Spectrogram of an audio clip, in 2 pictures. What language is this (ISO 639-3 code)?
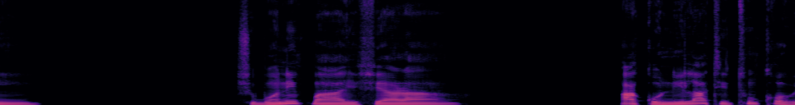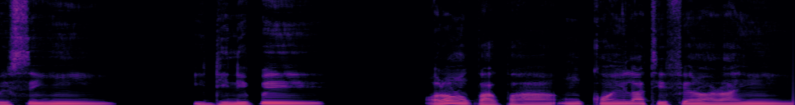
yor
